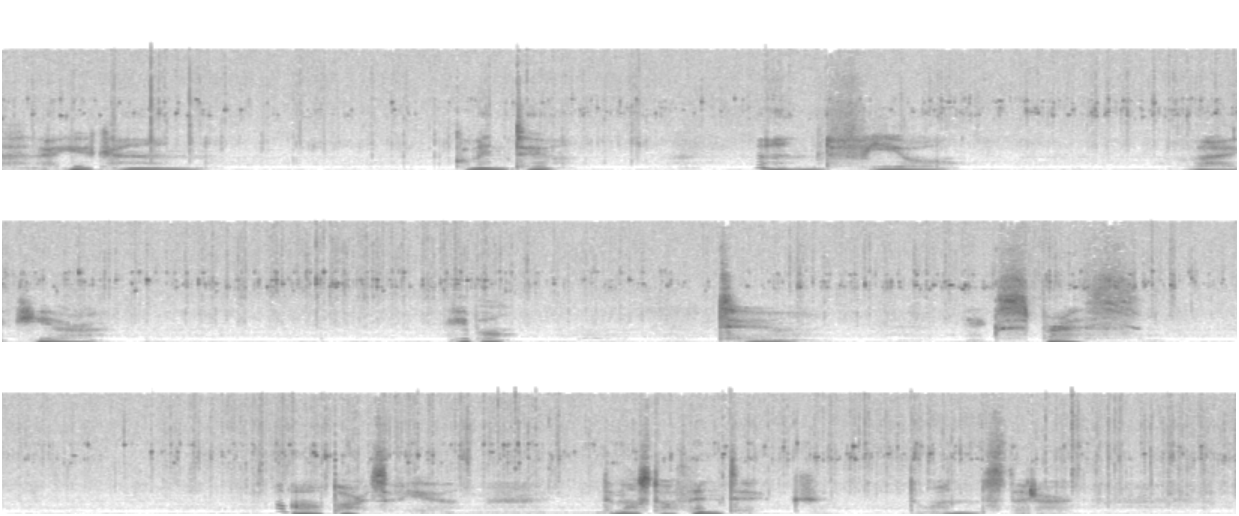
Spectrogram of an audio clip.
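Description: A young woman speaks softly and slowly into a microphone close by, with pauses.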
